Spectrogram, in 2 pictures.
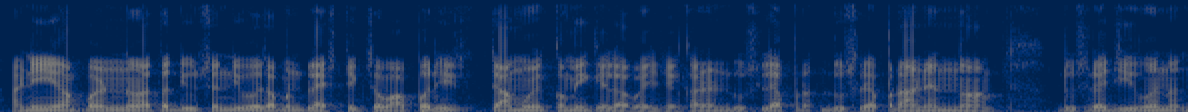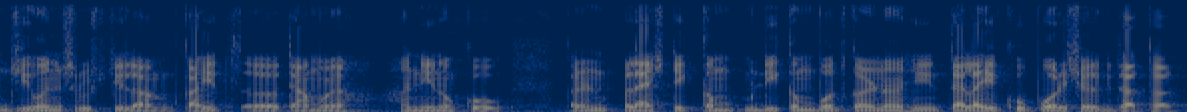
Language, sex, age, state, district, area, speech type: Marathi, male, 18-30, Maharashtra, Raigad, urban, spontaneous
